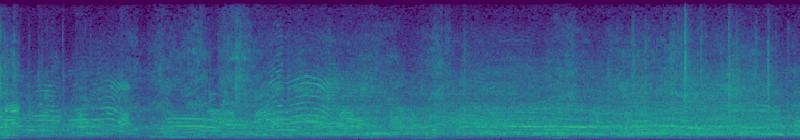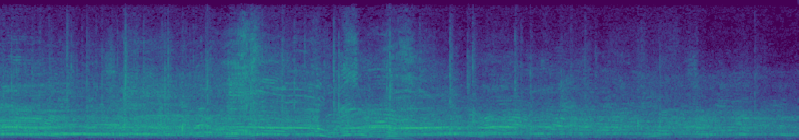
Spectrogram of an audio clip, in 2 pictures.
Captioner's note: crowd chatter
